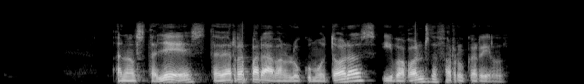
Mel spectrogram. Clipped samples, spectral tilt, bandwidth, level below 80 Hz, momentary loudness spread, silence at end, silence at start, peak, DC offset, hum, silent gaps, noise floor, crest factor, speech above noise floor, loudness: under 0.1%; -6.5 dB/octave; 7.4 kHz; -52 dBFS; 8 LU; 0.8 s; 1.15 s; 0 dBFS; under 0.1%; none; none; -85 dBFS; 16 dB; 70 dB; -16 LUFS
